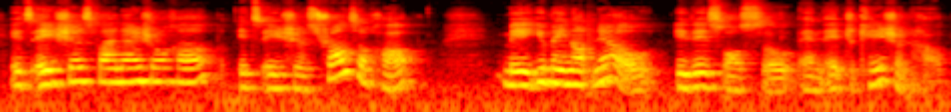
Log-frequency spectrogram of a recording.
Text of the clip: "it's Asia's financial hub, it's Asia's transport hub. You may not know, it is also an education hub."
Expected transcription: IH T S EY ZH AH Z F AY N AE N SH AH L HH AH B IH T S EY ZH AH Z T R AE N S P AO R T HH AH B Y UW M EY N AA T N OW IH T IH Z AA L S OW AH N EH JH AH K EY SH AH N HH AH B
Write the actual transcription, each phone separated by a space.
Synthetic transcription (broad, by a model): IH T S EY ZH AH S F AY N AE N SH AH L HH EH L IH T S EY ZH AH S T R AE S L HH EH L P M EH Y UW M EY N AA T N OW IH T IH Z AA L S OW AH N EH JH AH K EY SH AH N HH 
